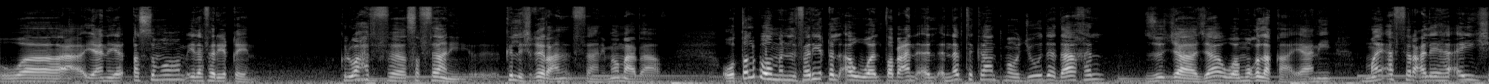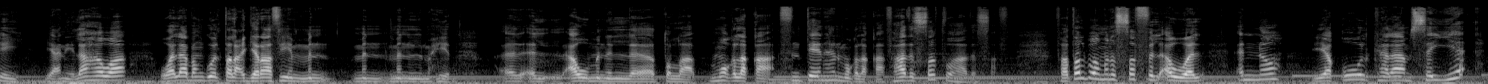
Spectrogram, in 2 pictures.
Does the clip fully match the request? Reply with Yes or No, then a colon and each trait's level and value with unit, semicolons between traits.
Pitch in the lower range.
No: medium, 165 Hz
